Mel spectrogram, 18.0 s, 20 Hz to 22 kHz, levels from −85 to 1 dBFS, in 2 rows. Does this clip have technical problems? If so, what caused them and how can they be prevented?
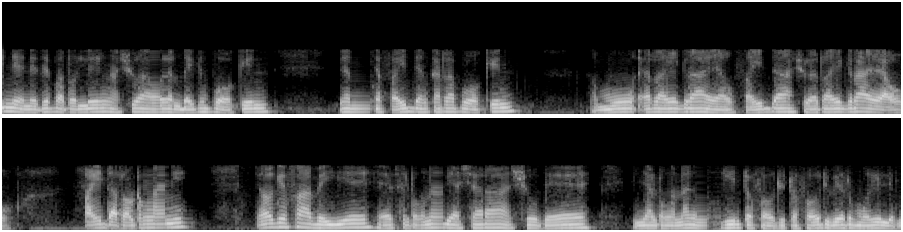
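Yes, two related problems. First, the whole clip runs through the iLBC codec, and you can hear it plainly. Everything above 4 kHz is gone, so it has that narrowband phone sound, and the speech comes out a bit rough and synthetic. That's the codec modelling each short frame's excitation on its own, at a rate that points to about 15 kbps with 20 ms frames. To prevent it, use a wideband codec such as Opus wherever both ends support it.

Second, there are lost iLBC frames in five spots. At 1.50 to 1.67 s and 10.42 to 10.66 s the losses are scattered, about 120 ms and 160 ms missing respectively, with the longest unbroken gap roughly 70 ms. Solid gaps sit at 3.50 to 3.75 s (240 ms), 13.30 to 13.41 s (100 ms) and 15.94 to 16.20 s (240 ms). In each one the decoder fills in by repeating the last pitch cycle with some noise mixed in, so you get a held, slightly buzzy vowel that fades over the longer gaps, and then the speech snaps back right away. 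To prevent it, fix the packet loss on the network path, or add forward error correction or redundancy so that lost frames can be rebuilt.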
